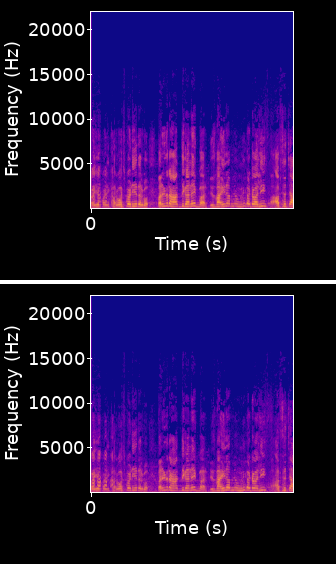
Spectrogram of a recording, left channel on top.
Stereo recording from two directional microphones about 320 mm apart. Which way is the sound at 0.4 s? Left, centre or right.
Centre.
